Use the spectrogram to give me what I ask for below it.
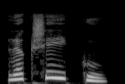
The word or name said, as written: ರಕ್ಷೆಯಿಕ್ಕು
